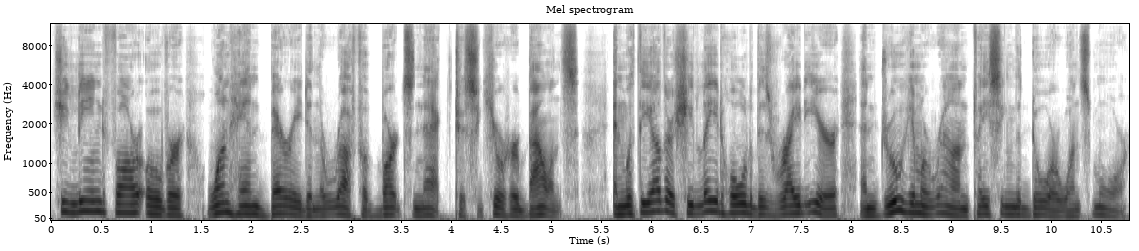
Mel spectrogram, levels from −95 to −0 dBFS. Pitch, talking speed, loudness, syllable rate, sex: 120 Hz, 205 wpm, -19 LUFS, 4.9 syllables/s, male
